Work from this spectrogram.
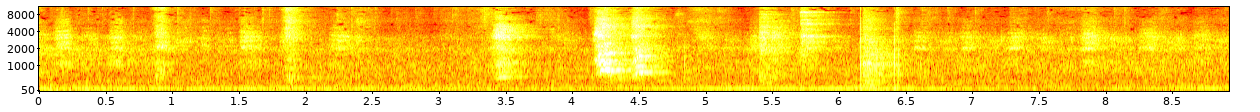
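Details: Small dog brought in for grooming at a pet salon, where golfer Jang Ha-na's dog also visits: soft breathy panting with one brief squeaky whimper midway, steady low hum and faint voices throughout.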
